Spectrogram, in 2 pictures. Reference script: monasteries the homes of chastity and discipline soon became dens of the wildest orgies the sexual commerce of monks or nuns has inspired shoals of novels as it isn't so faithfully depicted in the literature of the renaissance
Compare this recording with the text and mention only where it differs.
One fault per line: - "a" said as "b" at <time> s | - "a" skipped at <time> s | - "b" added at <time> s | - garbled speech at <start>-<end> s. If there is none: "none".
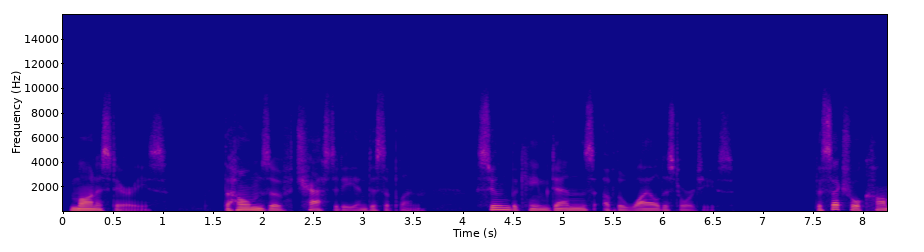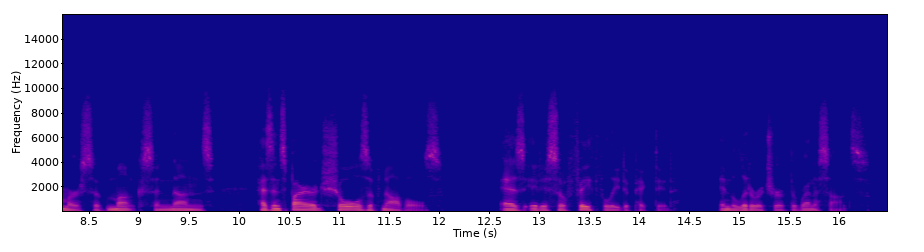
- "or" said as "and" at 9.1 s
- "isn't" said as "is" at 13.0 s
